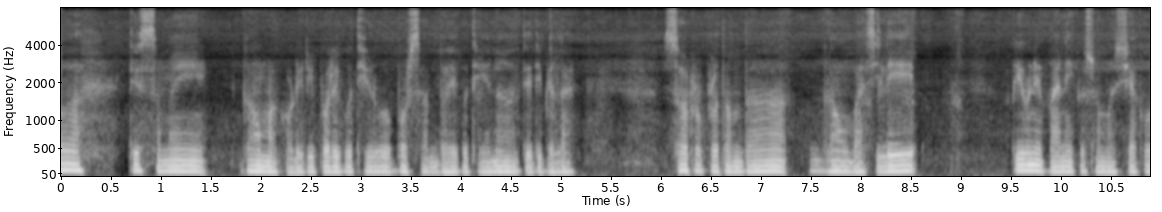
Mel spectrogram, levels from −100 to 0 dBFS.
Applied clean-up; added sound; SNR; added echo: neural mask model Resemble Enhance denoiser.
